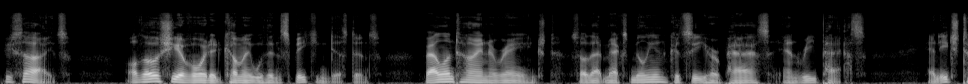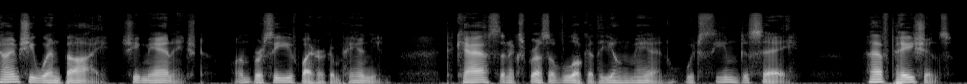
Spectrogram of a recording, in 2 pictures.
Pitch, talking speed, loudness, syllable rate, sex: 90 Hz, 145 wpm, -21 LUFS, 4.9 syllables/s, male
